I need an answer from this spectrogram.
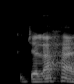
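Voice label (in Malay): "kejelahan", Malay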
